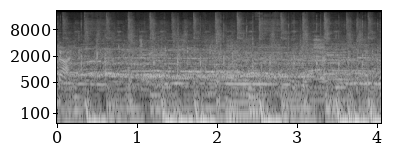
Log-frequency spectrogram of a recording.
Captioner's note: applause and cheering cont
